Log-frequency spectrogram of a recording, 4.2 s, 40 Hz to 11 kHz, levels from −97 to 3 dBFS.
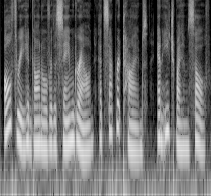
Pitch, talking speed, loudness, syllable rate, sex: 180 Hz, 215 wpm, -17 LUFS, 5.5 syllables/s, female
